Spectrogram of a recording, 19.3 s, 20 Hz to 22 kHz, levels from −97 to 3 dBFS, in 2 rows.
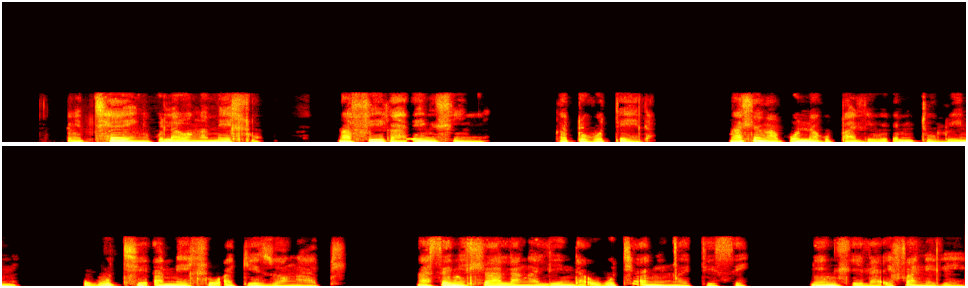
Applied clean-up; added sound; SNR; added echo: none; none; none; none.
